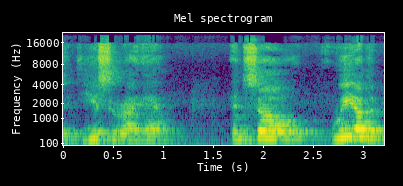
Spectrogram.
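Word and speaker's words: ישראל: Today we say Israel, but in Hebrew we pronounce it as Yisrael.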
